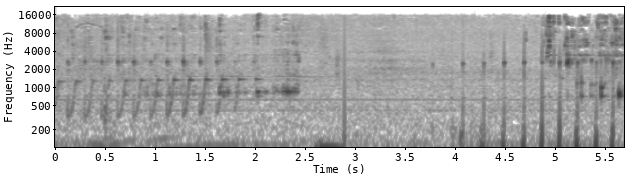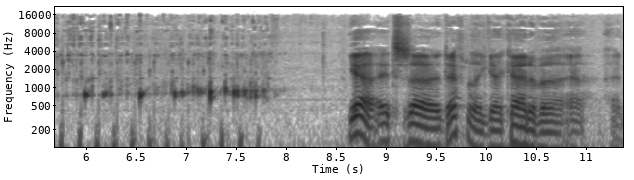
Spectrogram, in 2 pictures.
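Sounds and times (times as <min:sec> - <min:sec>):
beer poured from bottle into glass: 0:00.0 - 0:02.5, 0:04.9 - 0:08.0
speech: 0:08.6 - 0:11.3.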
